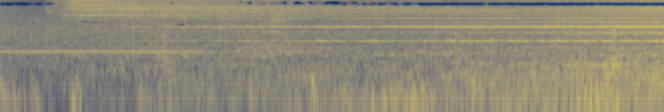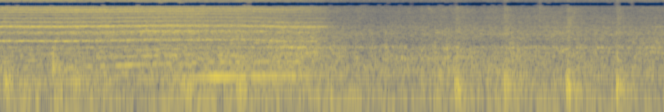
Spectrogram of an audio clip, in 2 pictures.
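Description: Electric multiple unit pulling away from the platform. Its traction motors give a whine that rises steadily in pitch as the train speeds up, then stops about ten seconds in. Under it, the wheel rumble and clicking over the rail joints grow louder.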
